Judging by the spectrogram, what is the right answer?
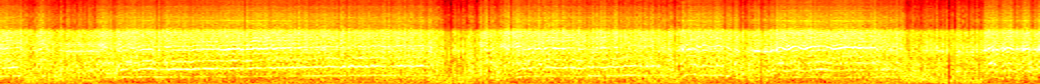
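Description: Small engine revving close up, its pitch rising and falling as the throttle changes and dropping out briefly twice, with wind rushing over the microphone.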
